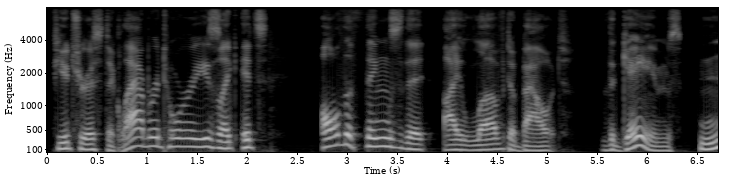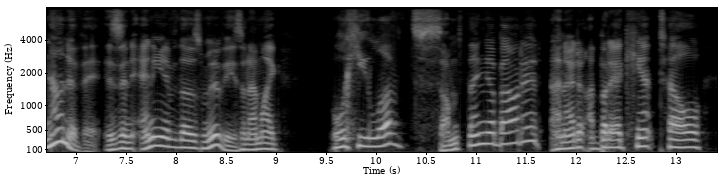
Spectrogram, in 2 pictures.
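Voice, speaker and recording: A man's voice: mid-range voice, very animated, unhurried, dark tone, dry recording. A man chatting casually as a film podcast panelist, rambling and joking with dry humor. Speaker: podcast panelist discussing films. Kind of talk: casual comedic chat.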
